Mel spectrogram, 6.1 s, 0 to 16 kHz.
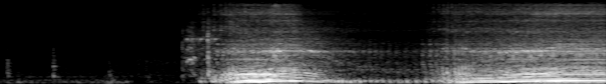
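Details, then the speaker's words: Motorcycle start after fitting a new Marxon 12V 8Ah 240 CCA LiFePO4 lithium battery: a few quiet clicks, then it fires at once, revs up and settles into a strong, even idle; clean, healthy start. "It's now running great. Look at that idle."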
